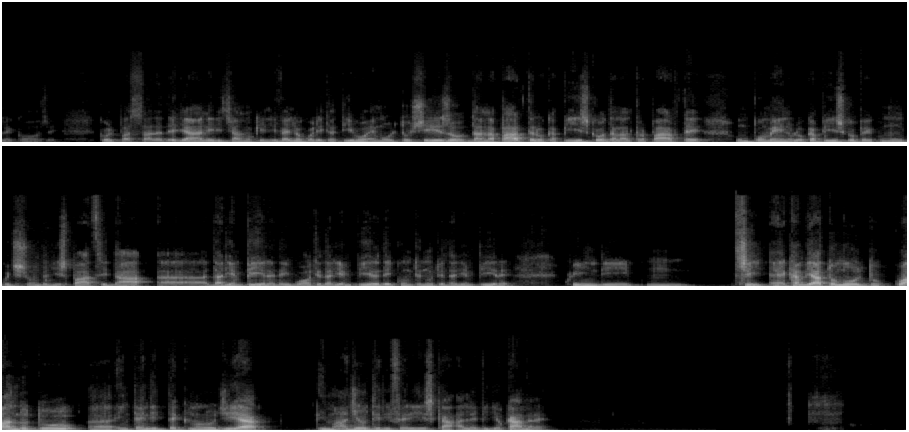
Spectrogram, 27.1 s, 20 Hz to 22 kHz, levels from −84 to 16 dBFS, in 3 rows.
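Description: In this speech, level and background jump up together at 1.71 s by about 8 dB and again at 2.73 s by about 4 dB: microphone volume stepped up by software.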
